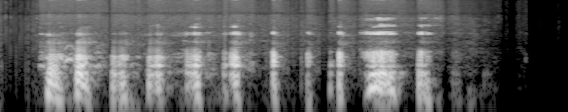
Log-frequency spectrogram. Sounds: Laughter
